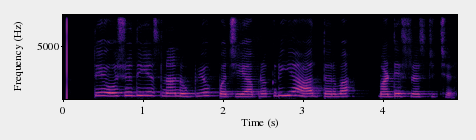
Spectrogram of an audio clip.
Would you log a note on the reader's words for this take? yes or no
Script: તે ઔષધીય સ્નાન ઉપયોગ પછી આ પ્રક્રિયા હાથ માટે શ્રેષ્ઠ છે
yes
